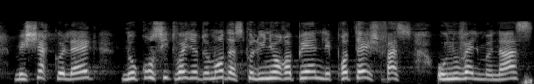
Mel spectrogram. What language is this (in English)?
French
